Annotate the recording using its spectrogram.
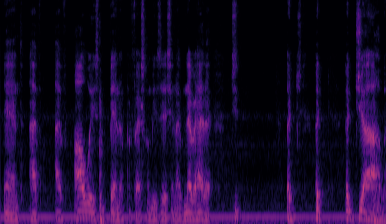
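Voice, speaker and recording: A man with a very deep, low pitch and vocal fry swings very widely in pitch. He goes at a fairly slow pace with long, frequent pauses, and audible room echo surrounds him. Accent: American. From upstate New York (Albany area). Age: 60s. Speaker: musician and music teacher. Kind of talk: interview. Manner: rambling, halting with fillers.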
